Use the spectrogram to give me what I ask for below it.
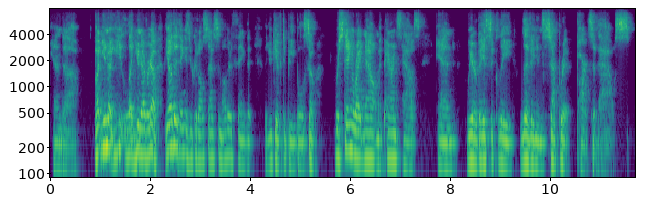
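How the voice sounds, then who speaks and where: A man in his forties, a little short of breath, giving a halting, measured account of his experience as an interview guest. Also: mid-range voice, fairly bright tone. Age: 40s. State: short of breath, recovering from serious respiratory illness. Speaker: interview guest, recovering patient. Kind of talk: recounting personal experience in an interview. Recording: dull lo-fi call audio.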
